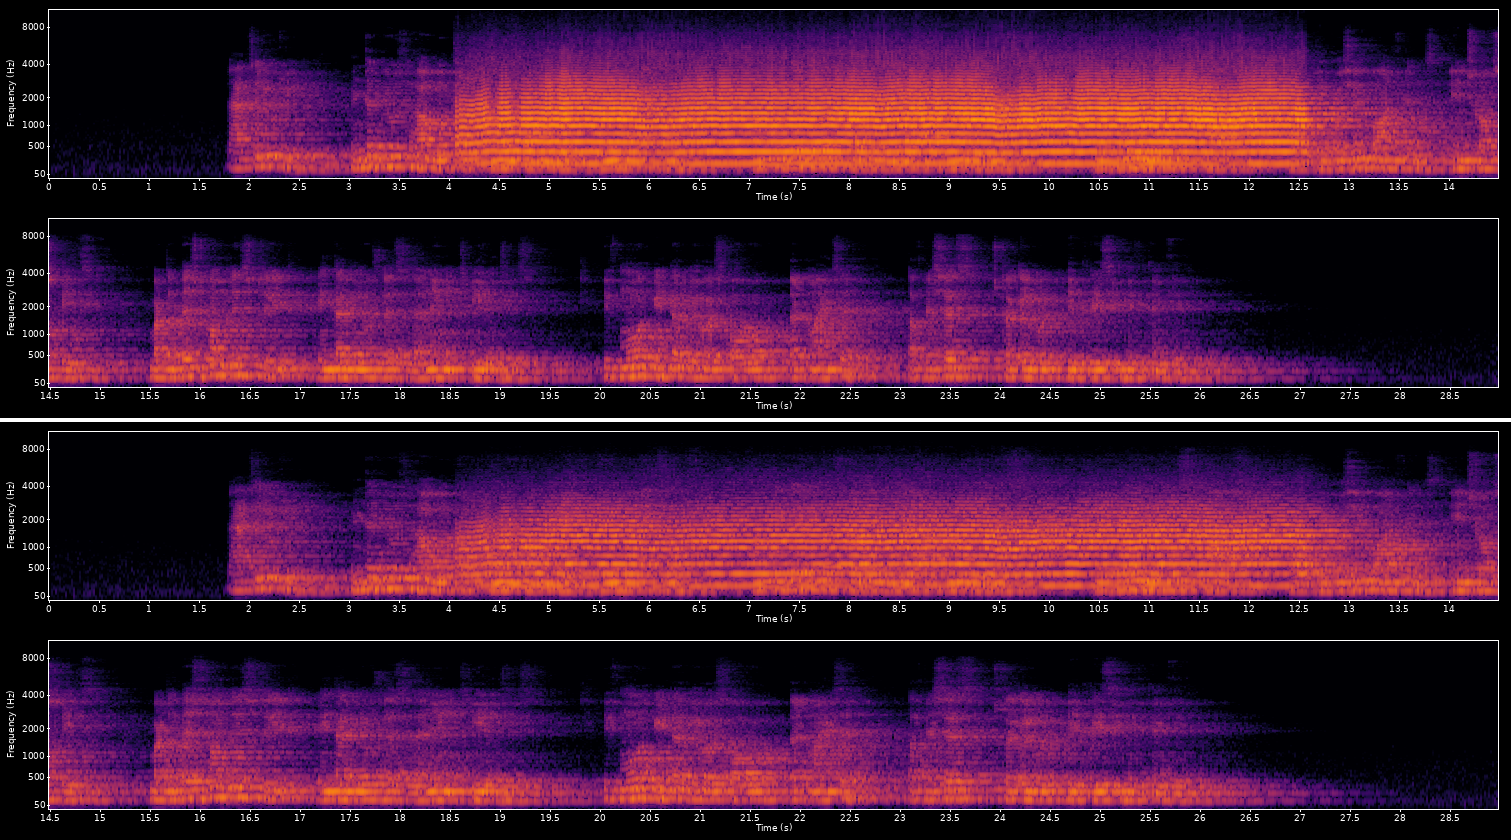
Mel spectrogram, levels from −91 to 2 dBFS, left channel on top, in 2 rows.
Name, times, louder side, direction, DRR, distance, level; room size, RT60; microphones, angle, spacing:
voice 1, 1.8-2.5 3.0-6.5 6.9-9.7 10.4-12.0 12.4-14.9 15.5-19.3 20.0-22.6 23.1-23.7 24.0-25.8, equal, 25° left, -5 dB, 1.1 m, -32 dB
Trumpet, 4.0-12.6, left 6 dB, 85° left, 0.3 m, -22 dB
8.4 x 5.6 x 3.7 m, 2.4 s
head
